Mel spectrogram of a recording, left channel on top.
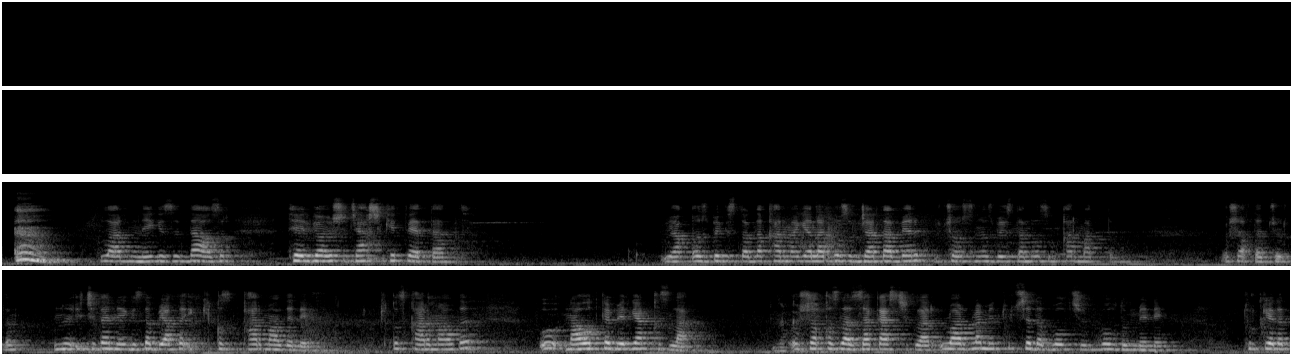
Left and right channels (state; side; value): silent; left; digital silence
